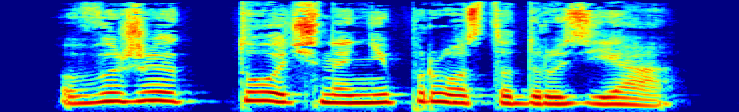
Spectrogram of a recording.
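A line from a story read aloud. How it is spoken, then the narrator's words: Finishing with a snort. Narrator (Russian): Закончила она мысль, хмыкнув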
